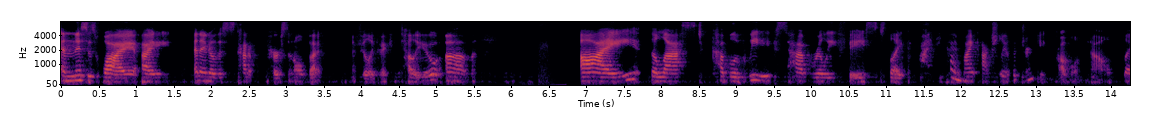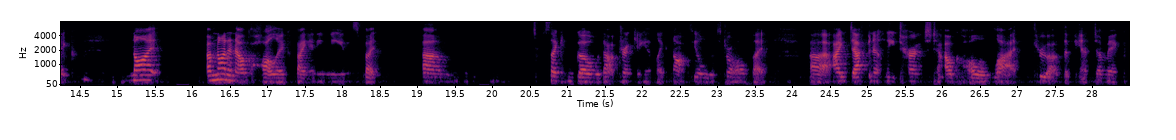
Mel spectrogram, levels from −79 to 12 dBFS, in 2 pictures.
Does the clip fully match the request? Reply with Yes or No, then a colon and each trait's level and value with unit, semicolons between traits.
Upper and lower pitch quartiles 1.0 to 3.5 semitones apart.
Yes: narrow, 2.5 semitones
